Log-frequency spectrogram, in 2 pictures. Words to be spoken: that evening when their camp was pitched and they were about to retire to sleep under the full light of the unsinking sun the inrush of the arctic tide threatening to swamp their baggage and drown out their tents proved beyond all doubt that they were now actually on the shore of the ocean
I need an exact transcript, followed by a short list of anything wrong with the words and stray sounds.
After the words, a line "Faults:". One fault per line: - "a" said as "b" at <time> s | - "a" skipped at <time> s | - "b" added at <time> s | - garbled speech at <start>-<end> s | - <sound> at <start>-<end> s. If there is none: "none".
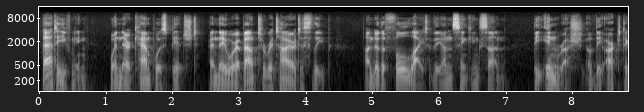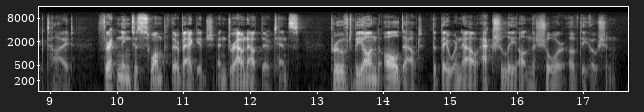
that evening when their camp was pitched and they were about to retire to sleep under the full light of the unsinking sun the inrush of the arctic tide threatening to swamp their baggage and drown out their tents proved beyond all doubt that they were now actually on the shore of the ocean
Faults:
none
